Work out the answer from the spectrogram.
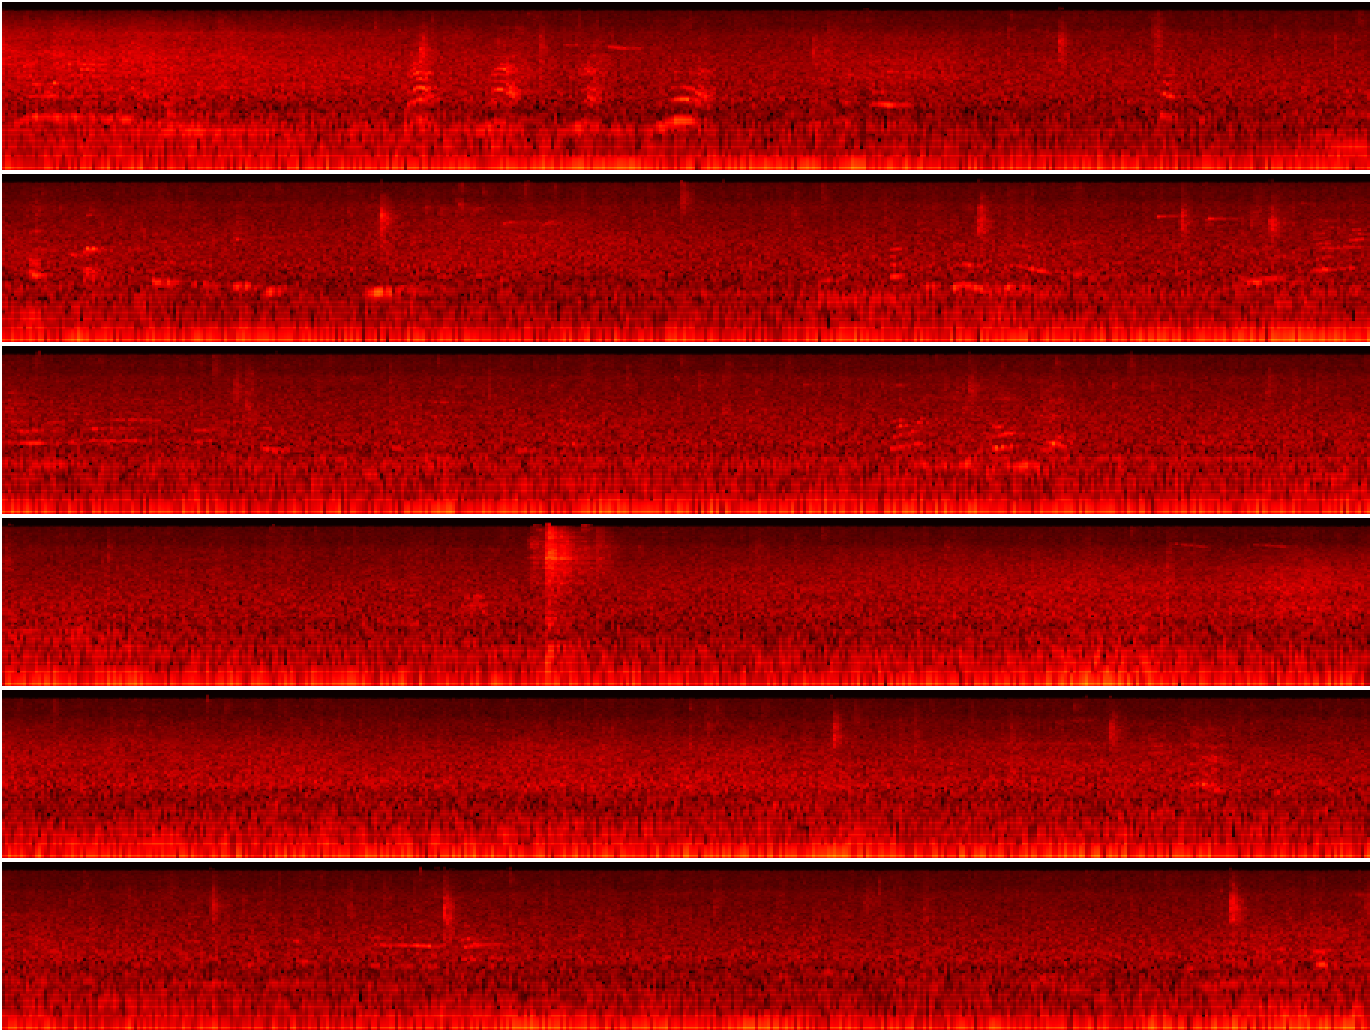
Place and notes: Cold rainy Friday on the balcony of an apartment building in Liberec. Childrend play under the balcony.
